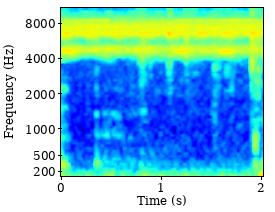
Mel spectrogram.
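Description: Steady high-pitched chirring of insects, with a faint click near the end.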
